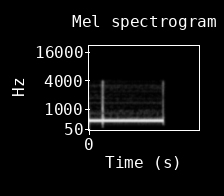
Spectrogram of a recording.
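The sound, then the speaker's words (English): A steady telephone tone of an outgoing call rings out for about a second at moderate volume, with brief clicks near the start and end, then cuts to silence. “Hold on, so I'm giving him a call.”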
